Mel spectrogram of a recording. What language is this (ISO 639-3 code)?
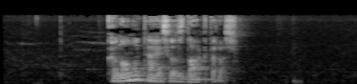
lit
